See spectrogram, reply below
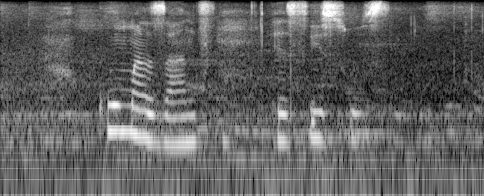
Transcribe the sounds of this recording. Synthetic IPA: kʼumazant͡sʼi | esiːsuːsi̥

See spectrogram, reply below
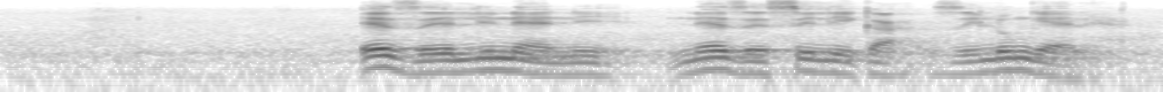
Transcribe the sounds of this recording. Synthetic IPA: ɛzelineni | nɛzesilik̬aziluŋʱɛːlɛ

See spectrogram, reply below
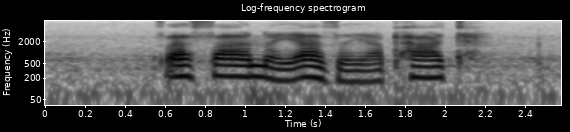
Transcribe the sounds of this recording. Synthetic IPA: t͡sʼasanajazajapʰaːtʰḁ

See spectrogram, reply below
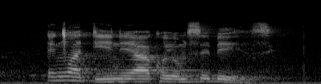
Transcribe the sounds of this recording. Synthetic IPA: ɛŋ͡ǀwad̥ʱinijakʰɔjom̩sɛɓeːnd͡zʱi

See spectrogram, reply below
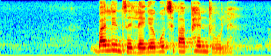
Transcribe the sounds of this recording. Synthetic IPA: ɓalind͡zʱɛlɛk̬ɛk̬utʰiɓapʰendʱuːlɛ

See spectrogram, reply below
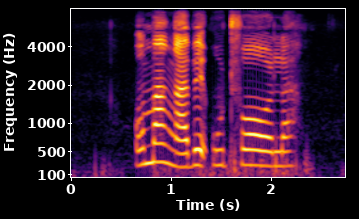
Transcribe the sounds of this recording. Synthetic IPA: umaŋaɓɛʔutʰɔːla

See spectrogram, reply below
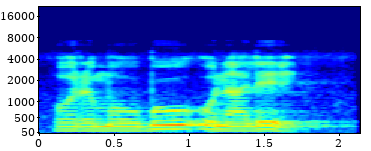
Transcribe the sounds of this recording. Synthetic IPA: hʊɾɪmoʊbʊʊnalɪ

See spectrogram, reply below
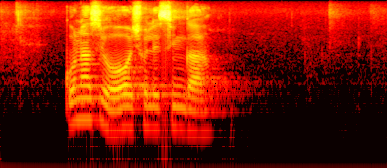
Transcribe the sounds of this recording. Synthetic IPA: k̬ʼunaʂiɦɔʃɔlesiŋɡa

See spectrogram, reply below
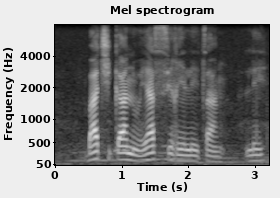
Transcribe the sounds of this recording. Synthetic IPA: bat͡ʃʰikʼanɔjasɪrelet͡sʼaŋ̩ | lɪ

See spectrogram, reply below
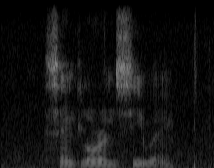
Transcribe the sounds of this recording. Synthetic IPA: sẽntʰlɔɹə̃nsːiwḛ

